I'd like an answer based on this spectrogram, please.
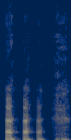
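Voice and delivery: pleased, self-satisfied chuckle; short happy laughing; gleeful laugh. A narrator's reading. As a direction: laugh with delight. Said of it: "Tín vừa cười khoái chí lắm".

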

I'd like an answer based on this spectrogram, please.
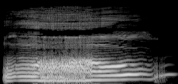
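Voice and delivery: loud, rising wail of despair; anguished howl. A narrator's reading. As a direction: howl into your palms. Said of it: "взвыл Шабельский".

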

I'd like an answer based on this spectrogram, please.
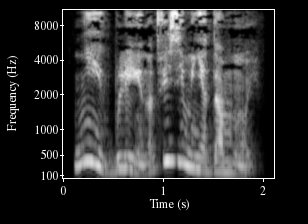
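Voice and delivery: put-on high loud whiny boy. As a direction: plead like a scared spoiled brat. Scared kid pleads to go home.

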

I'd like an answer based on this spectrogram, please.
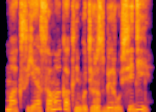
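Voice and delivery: put-on girl's voice. A narrator's reading. Nastya, female voice, high.

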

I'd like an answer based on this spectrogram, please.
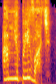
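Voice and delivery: very high, loud defiant yell; sudden yell. A narrator's reading. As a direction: explode in defiance. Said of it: "вдруг заорал Ксенобайт". (вдруг заорать, с вызовом)

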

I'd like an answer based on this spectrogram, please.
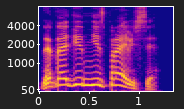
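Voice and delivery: very high hare voice; high-pitched excitable hare; protesting hare. A narrator's reading. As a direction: squeal the objection up high. Hare doubts the bear.

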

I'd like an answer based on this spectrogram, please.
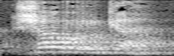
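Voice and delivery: شركة said slowly as sharka, open sh and silent r; sharka pronunciation. Shown as a demonstration. Teacher showing students the sharka form, slowly spelled out. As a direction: drag out شركة as sharka with no vowel after the r. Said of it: "ويجوز أن تقول".

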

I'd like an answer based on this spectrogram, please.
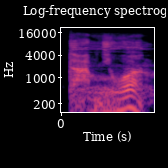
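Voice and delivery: soft barely audible reply; hushed whisper. A narrator's reading. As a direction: say it almost without sound. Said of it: "также неслышно ответил Андрей". (неслышно, шёпотом)

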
